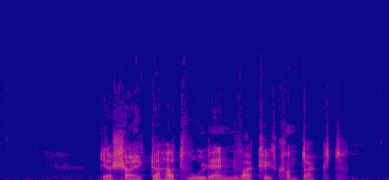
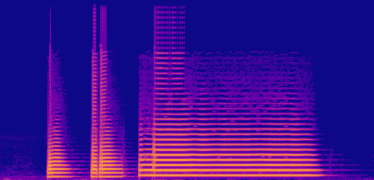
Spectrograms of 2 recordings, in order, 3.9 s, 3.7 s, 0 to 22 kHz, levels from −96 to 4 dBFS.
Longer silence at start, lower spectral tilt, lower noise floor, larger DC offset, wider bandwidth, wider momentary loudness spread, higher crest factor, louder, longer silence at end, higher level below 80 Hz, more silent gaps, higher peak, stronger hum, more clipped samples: first, 1 s vs 0.45 s; first, -4 dB/octave vs 3 dB/octave; first, -82 dBFS vs -59 dBFS; neither; about the same, 15 kHz vs 16.5 kHz; about the same, 11 LU vs 9 LU; first, 24 dB vs 16 dB; second, -45 LUFS vs -13 LUFS; about the same, 0.45 s vs 0.5 s; about the same, -66 dBFS vs -64 dBFS; neither; second, -24 dBFS vs 0 dBFS; neither; second, under 0.1% vs 0.1%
